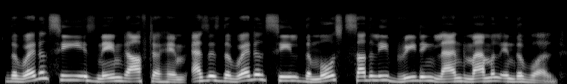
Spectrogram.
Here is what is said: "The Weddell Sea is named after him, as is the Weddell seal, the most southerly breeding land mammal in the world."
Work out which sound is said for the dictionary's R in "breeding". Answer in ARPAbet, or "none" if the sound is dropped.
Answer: R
